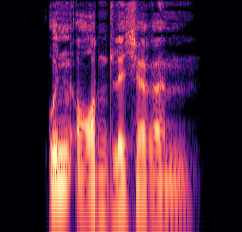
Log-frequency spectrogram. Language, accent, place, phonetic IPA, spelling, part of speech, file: German, Germany, Berlin, [ˈʊnʔɔʁdn̩tlɪçəʁəm], unordentlicherem, adjective, De-unordentlicherem.ogg
- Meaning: strong dative masculine/neuter singular comparative degree of unordentlich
